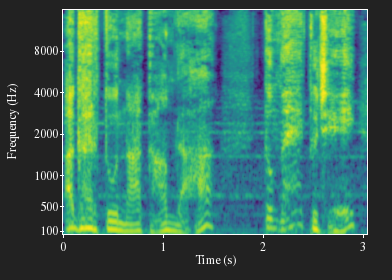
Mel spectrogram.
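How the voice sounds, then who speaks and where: A man's voice: mid-range voice, sing-song, takes it slowly, gravelly, darkish tone, soft background music, full character voice. A man voicing a hungry, menacing severed-head ghost in a horror cartoon, threatening and commanding. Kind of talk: Hindi horror cartoon character voice.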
